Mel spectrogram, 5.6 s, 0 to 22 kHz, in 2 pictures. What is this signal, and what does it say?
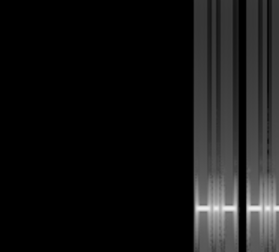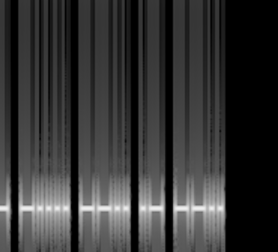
Morse code, heard as a keyed tone, about 28 wpm, 700 Hz. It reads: KK6ZAZ
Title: USA Call Signs - 6 Characters - 28wpm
